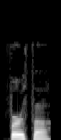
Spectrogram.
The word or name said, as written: firtha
